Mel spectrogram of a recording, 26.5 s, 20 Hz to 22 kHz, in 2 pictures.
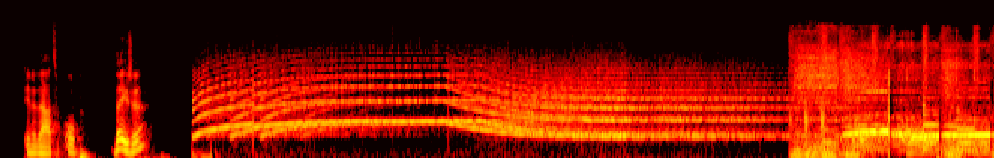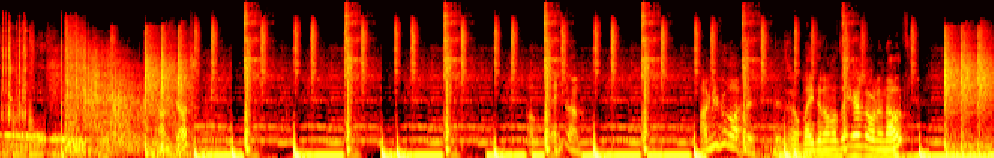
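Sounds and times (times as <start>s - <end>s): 
speech: 0.3s - 2.0s, 22.6s - 25.5s
sustained siren-like synth tone: 2.6s - 14.1s
loud punchy music beat with heavy bass hits and an eighties sample: 15.6s - 26.4s.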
